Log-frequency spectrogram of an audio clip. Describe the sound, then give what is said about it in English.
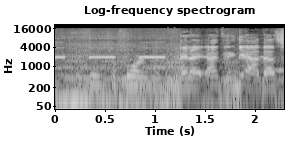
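Loud truck passing, its deep engine rumble strongest at first and fading, while a person talks over it throughout. “Let this loud truck go by.”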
